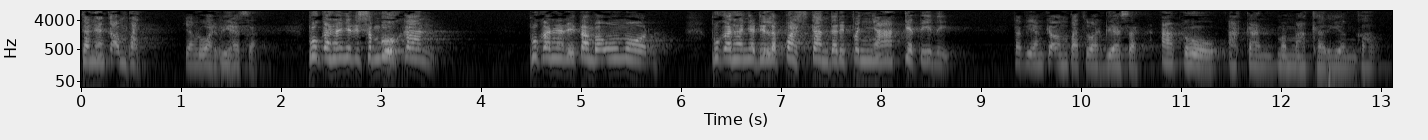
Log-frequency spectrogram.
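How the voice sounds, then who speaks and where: A man preaching a sermon, swinging from quiet low reading to loud shouted appeals, slipping English phrases into his preaching. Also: lively intonation, normal speed, gravelly, pauses often.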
